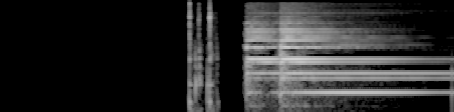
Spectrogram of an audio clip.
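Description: Sound effect from a subscribe-button animation: a quick double mouse click about a second in, then a notification bell ding that rings on and slowly fades.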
